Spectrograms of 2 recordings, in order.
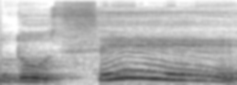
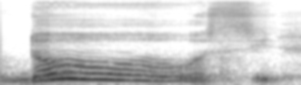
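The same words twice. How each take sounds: First: The stress is on the last syllable. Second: The stress is on the first syllable. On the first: The speaker calls it wrong. "Não é o C. Eu não falo doce" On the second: The speaker calls it right. "Eu falo doce. Então a sílaba forte aqui é o do"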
